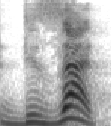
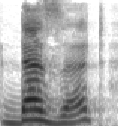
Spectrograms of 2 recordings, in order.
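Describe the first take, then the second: First: The stress is on the second syllable. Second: The stress is on the first syllable. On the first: To abandon or give up someone. "when you change the stress to the second syllable, it is a desert" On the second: A dry, sandy, barren land. "the stress is on the first syllable. Uh, it should be pronounced as desert"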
